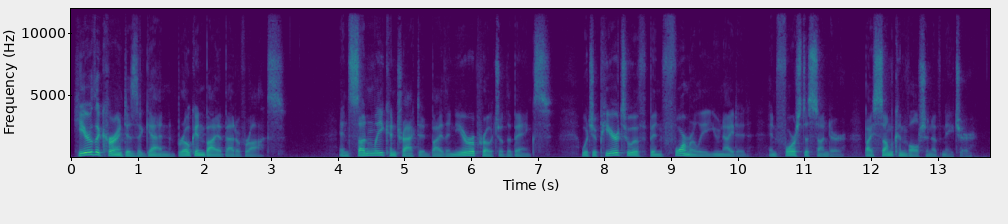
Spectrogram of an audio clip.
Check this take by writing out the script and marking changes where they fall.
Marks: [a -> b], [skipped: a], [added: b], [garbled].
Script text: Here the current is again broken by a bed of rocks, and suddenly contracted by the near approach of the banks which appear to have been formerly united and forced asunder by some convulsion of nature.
Here the current is again broken by a bed of rocks, and suddenly contracted by the near approach of the banks which appear to have been formerly united and forced asunder by some convulsion of nature.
